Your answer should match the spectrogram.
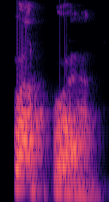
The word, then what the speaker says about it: bragd: name of the process braack braack bra we're all ya the D is not pronounced so in there I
